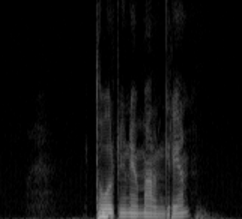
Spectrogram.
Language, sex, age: Swedish, female, 33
